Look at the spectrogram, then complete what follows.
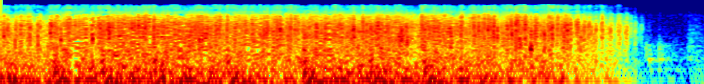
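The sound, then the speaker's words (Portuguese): A bomb explosion: a loud, rumbling blast that roars steadily for about three seconds with crackling debris, then quickly fades away. No one speaks. “o que o Lula está dizendo é o seguinte: solta Moab, fogo no motor, Moab, Moab.”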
